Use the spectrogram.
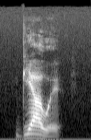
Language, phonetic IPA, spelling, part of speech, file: Polish, [ˈbʲjawɨ], Biały, noun, Pl-Biały.ogg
